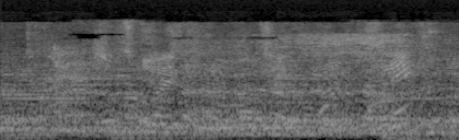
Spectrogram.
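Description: Indistinct chatter of many people talking at once in a busy room.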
